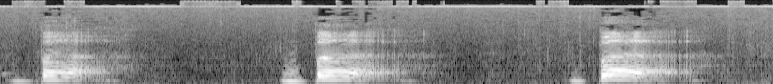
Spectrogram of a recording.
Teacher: when you say b, b, b, you would notice some vibration of the vocal cords.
